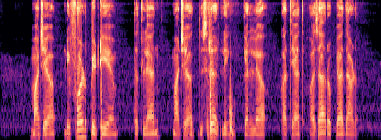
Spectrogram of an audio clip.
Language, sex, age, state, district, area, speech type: Goan Konkani, male, 18-30, Goa, Salcete, urban, read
